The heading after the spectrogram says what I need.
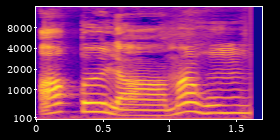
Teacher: الف کو قاف سے ملانا ہے اور قاف کو موٹا پڑھنا ہے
